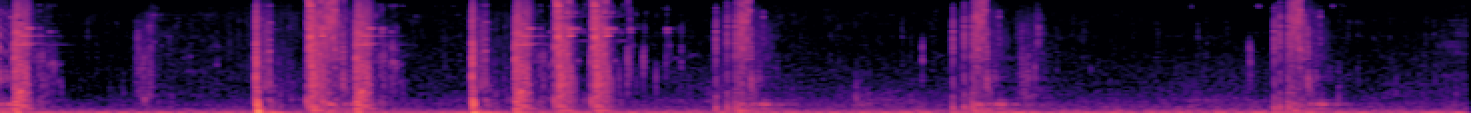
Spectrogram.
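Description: Stones knock and clatter as they are picked up from a rock.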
